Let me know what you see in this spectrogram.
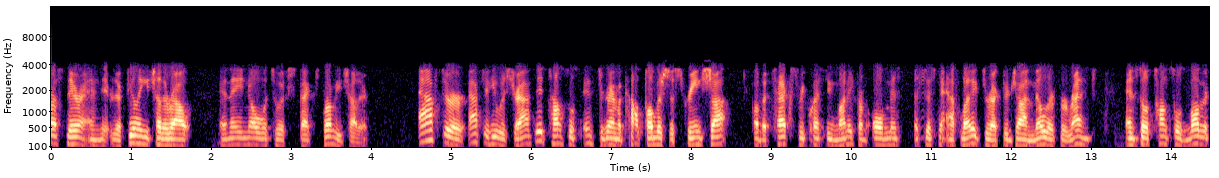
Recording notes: We'll also be taking live callers throughout the show and will be interacting with those on the Phinsider website.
